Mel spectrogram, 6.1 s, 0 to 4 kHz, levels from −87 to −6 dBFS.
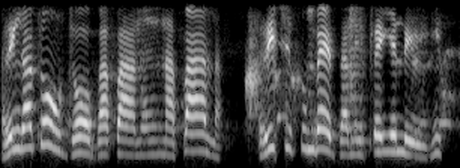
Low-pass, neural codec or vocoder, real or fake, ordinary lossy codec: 3.6 kHz; autoencoder, 48 kHz, 32 numbers a frame, DAC-VAE, trained on Japanese speech; fake; none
